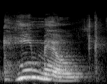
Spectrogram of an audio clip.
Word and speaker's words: Rímel: Mascara heißt Rímel. Rímel. Das ist schwierig. Rímel. Rímel? Rímel. Rímel. Rímel. Ja, das Akzent ist in I. Rímel. Rímel. Rímel. Rímel. Ja, am Ende L spricht man wie U.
